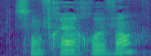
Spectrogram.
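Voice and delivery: usual speaking voice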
